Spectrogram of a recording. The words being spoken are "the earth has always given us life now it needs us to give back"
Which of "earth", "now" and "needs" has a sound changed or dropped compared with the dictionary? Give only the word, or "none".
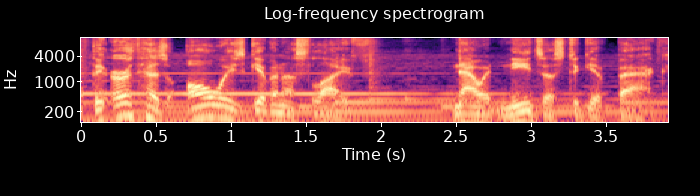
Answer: none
